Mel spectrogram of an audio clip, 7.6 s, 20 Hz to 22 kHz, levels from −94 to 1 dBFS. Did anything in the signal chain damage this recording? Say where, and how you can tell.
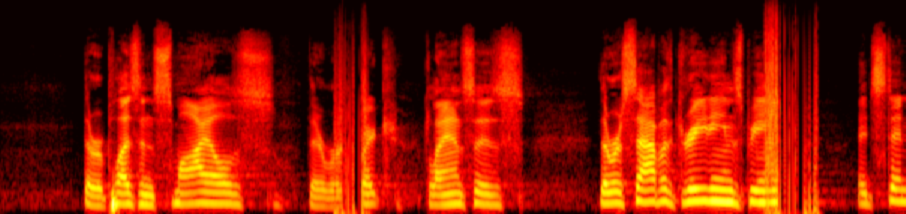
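Yes. An intermittent contact in the analogue wiring: a loose plug or cable briefly opened twice, around 2.78 to 3.07 s and 6.37 to 6.81 s. The sound drops out for about 170 ms, then 210 ms, with crackle at each edge and faint hiss in the gaps.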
